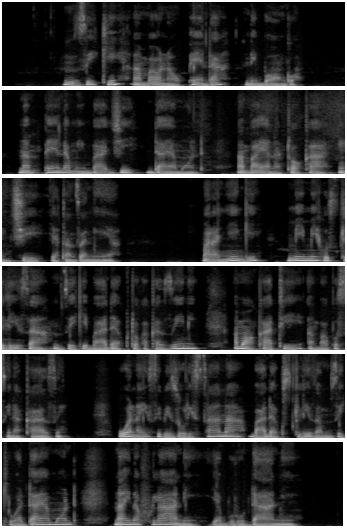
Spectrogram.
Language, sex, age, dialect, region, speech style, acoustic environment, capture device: Swahili, female, 25-34, Kenya - Mombasa, Kenya, relaxed, music, mobile / Linux / Chrome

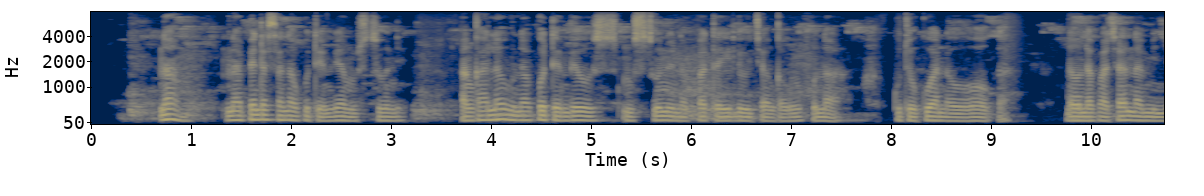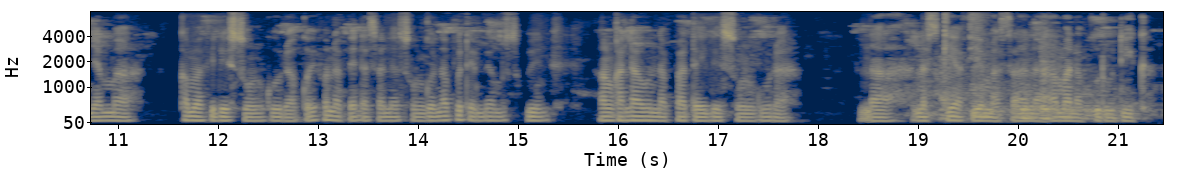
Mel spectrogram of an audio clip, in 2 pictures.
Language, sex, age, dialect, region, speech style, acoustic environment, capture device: Swahili, male, 18-24, Kenya - Nairobi Sheng-influenced, Kenya, focused, silence, mobile / Linux / Chrome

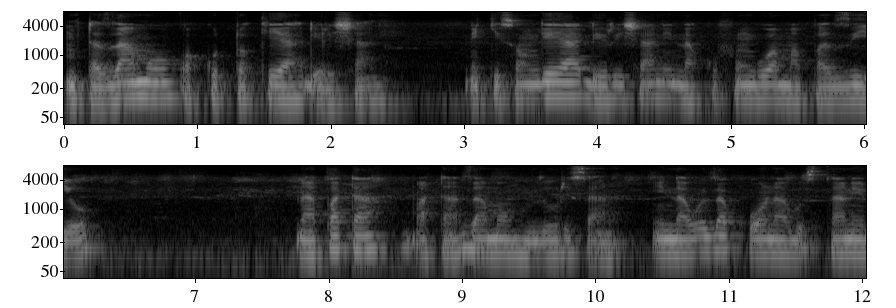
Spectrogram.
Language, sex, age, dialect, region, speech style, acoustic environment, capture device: Swahili, male, 25-34, Kenya - Nairobi Sheng-influenced, Kenya, happy, nature, desktop / Windows / Chrome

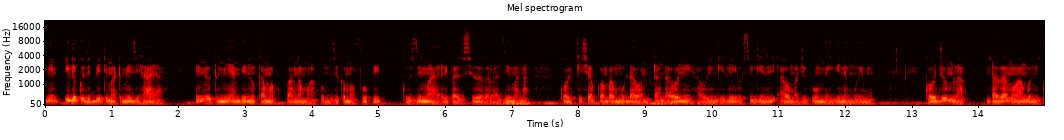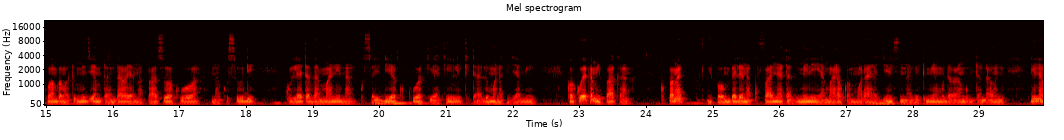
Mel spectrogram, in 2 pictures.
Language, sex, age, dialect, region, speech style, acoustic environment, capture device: Swahili, male, 25-34, Kenya - Nairobi Sheng-influenced, Kenya, happy; excited; focused; relaxed, silence; nature, desktop / Windows / Chrome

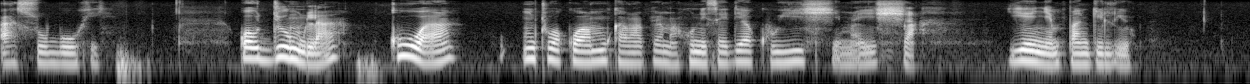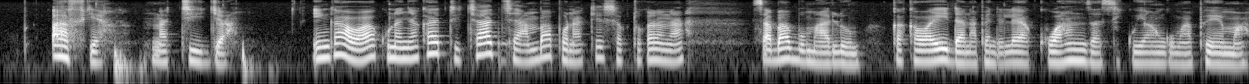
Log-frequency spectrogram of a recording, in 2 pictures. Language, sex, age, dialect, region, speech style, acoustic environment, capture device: Swahili, female, 25-34, Kenya - Nairobi Sheng-influenced, Kenya, stressed, people talking, mobile / Linux / Chrome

